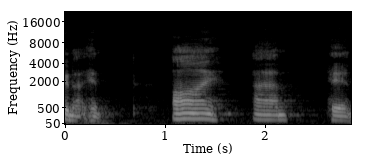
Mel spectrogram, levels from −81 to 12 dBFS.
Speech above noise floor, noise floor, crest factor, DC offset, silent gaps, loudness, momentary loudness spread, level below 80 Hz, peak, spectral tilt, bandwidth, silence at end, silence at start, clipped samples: 31 dB; -66 dBFS; 20 dB; under 0.1%; none; -36 LUFS; 19 LU; -70 dBFS; -18 dBFS; -5 dB/octave; 15 kHz; 0 s; 0 s; under 0.1%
